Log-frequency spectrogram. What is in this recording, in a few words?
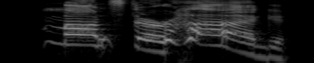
Cartoon little monster voice monster hug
